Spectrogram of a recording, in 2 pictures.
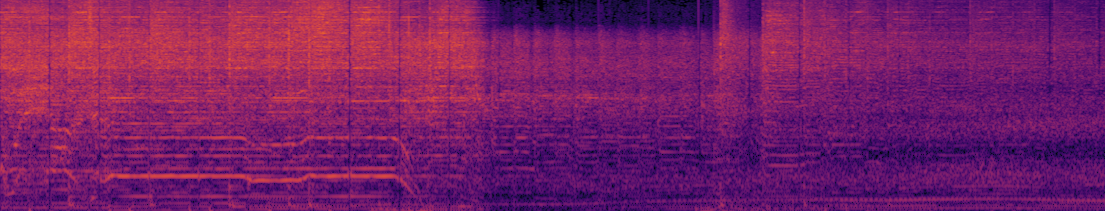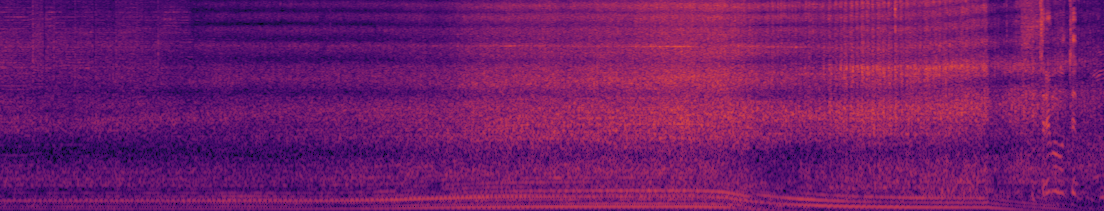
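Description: Rock music for the first few seconds, cutting off abruptly; then the small engine of a powered paraglider (paramotor) running steadily, growing louder past the middle, and falling in pitch near the end.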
